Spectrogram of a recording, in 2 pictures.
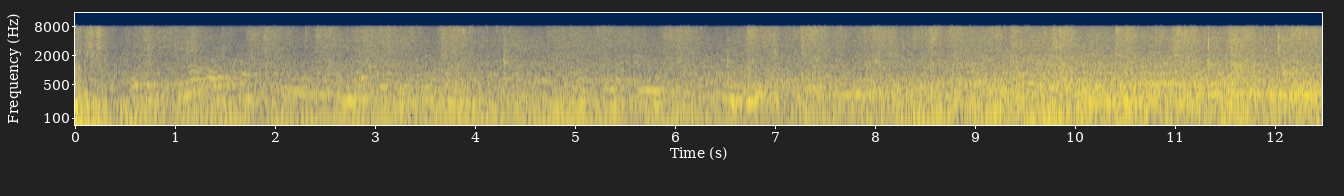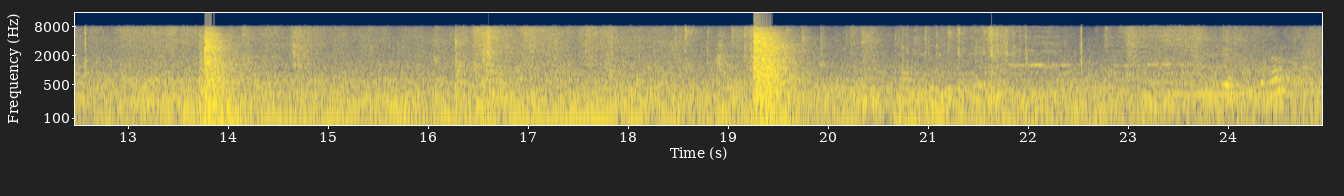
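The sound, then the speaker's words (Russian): A door in an apartment shuts with a sharp thud, followed a few seconds later by a second loud knock or latch sound, over a steady hum with people talking in the background. “Сейчас я закрою дверь тут.”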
